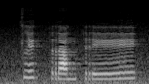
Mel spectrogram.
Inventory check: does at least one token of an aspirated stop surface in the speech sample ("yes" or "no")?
no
